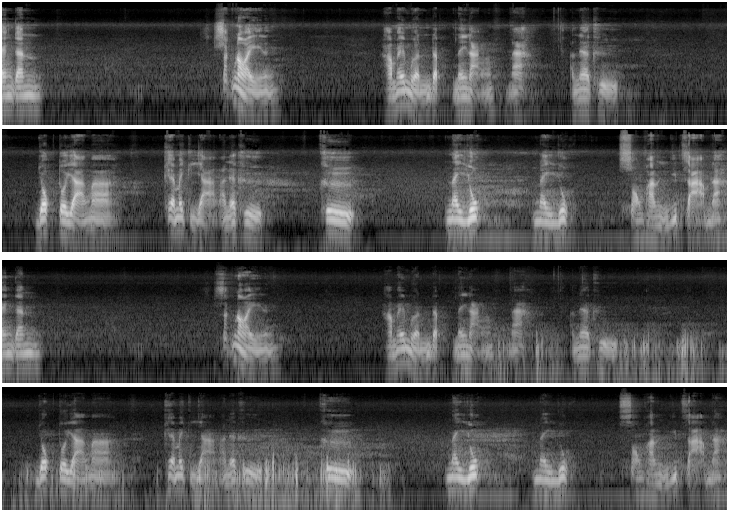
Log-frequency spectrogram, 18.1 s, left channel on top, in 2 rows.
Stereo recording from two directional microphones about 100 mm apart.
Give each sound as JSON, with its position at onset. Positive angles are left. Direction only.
{"t": 0.0, "sound": "speech", "side_deg": -30}
{"t": 2.6, "sound": "speech", "side_deg": -35}
{"t": 4.8, "sound": "speech", "side_deg": -30}
{"t": 9.5, "sound": "speech", "side_deg": -35}
{"t": 14.7, "sound": "speech", "side_deg": -30}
